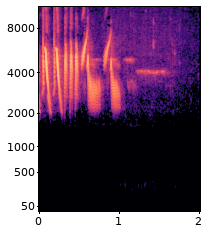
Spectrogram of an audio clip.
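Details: Vesper sparrow song fragment: a fast run of high, sharply slurred notes, then a few buzzy descending phrases that fade out with a thin, faint trill. No other sounds.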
